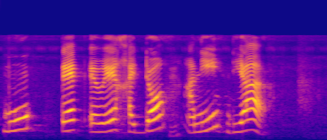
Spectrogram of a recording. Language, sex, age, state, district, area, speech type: Assamese, female, 45-60, Assam, Morigaon, rural, read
